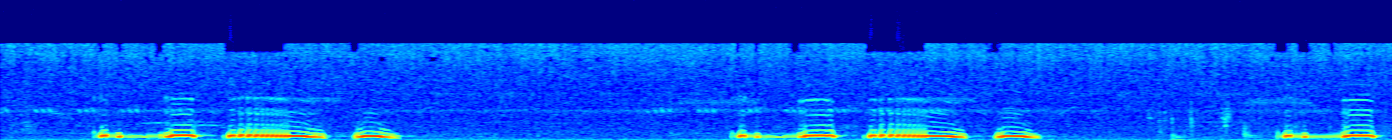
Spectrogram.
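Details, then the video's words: Female spotted dove giving its calling coo, used by trappers to attract and excite male doves: phrases of a few short notes then a long rolling coo and a final note, repeated every three seconds. "gáy goi"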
